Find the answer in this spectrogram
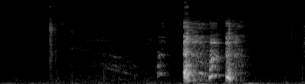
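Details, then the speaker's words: A quick run of about three dry coughs from an adult in a quiet room, with faint handling sounds before: cough. "On t'entend quand tu tousses sur tes vidéos. Bah, c'est le but. C'est comme on entend. C'est le but, c'est que vous sachiez que je suis en train de tousser."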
